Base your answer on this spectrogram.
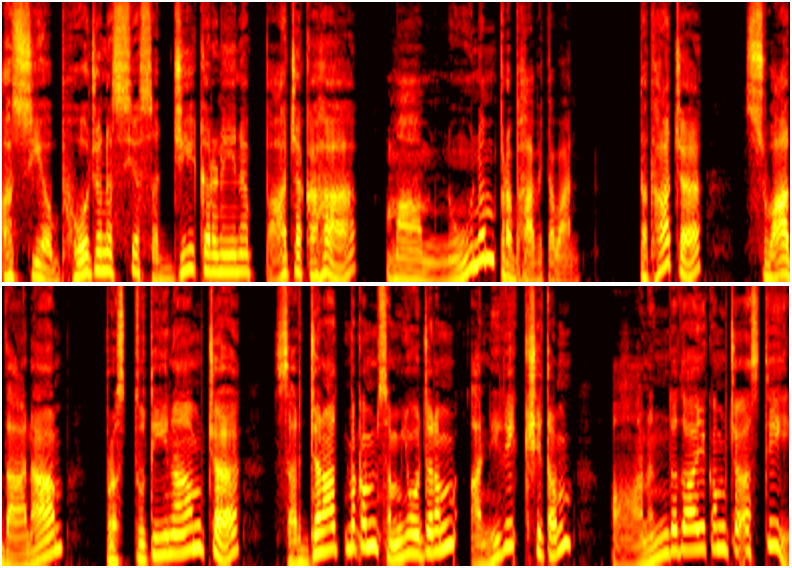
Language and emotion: Sanskrit, surprised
